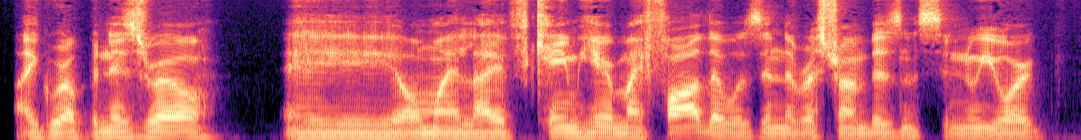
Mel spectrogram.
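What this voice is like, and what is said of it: Slight foreign accent. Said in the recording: “do I notice a slight accent?”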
